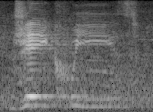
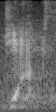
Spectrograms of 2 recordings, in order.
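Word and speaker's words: Jaques: now i am well i have one name with many pronunciations jay quees jolies jax jakes you can see why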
